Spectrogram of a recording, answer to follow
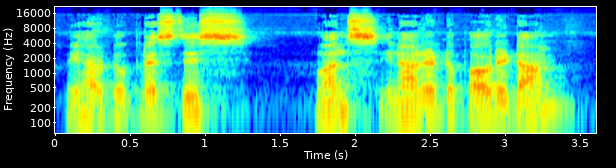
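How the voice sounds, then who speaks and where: A man's voice: a little high, level tone, normal speed. A man with an Indian accent narrates a product walkthrough in a methodical, explanatory manner. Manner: explanatory, methodical, repetitive phrasing. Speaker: product reviewer.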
